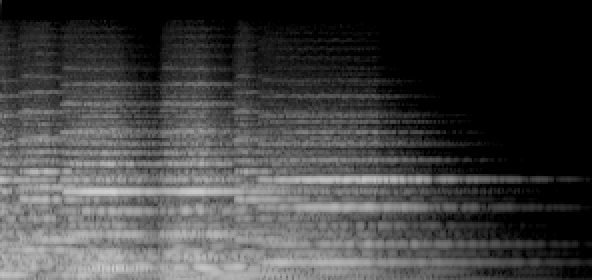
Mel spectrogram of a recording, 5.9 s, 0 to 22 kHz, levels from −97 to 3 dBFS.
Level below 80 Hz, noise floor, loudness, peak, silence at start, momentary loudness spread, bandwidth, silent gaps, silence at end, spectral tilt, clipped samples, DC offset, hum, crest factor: -38 dBFS; -76 dBFS; -21 LUFS; -6 dBFS; 0 s; 13 LU; 13 kHz; none; 1.4 s; -6.5 dB/octave; under 0.1%; under 0.1%; none; 16 dB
